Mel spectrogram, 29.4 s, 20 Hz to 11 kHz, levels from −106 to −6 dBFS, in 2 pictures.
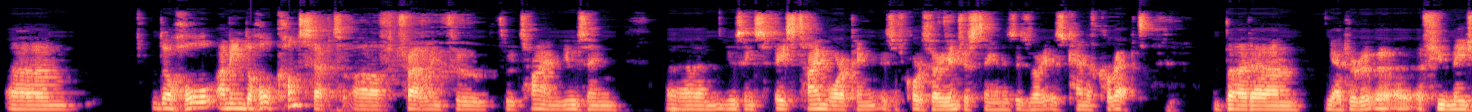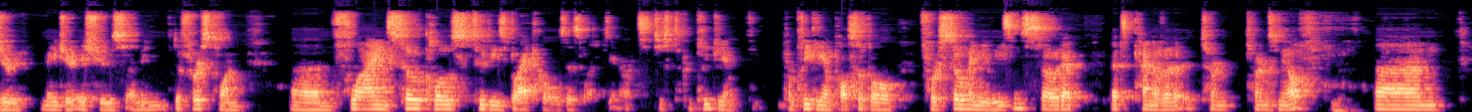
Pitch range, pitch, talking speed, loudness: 110-125 Hz, 115 Hz, 165 wpm, -17 LUFS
